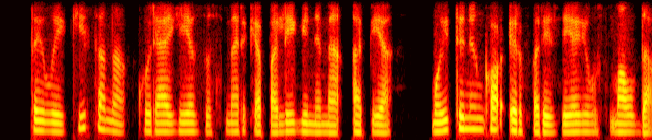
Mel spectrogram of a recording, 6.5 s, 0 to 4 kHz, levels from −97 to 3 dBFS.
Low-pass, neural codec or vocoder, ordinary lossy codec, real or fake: 3.6 kHz; none; Opus, 32 kbps; real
